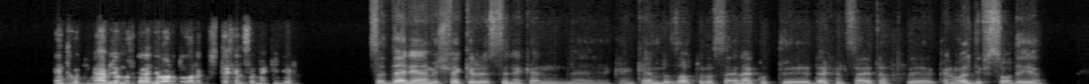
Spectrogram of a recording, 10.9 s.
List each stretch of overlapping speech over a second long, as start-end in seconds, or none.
none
